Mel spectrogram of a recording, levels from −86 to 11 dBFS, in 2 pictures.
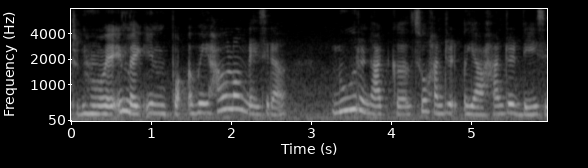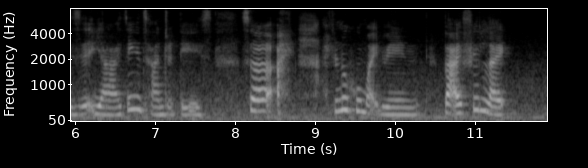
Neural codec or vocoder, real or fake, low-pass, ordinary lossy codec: none; real; none; none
